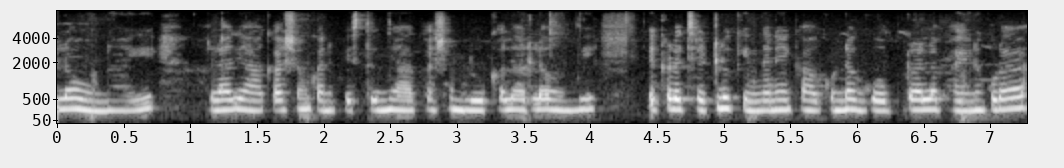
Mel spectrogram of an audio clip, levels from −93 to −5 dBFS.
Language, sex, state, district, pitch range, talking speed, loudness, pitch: Telugu, female, Andhra Pradesh, Sri Satya Sai, 230-255 Hz, 130 wpm, -18 LUFS, 245 Hz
